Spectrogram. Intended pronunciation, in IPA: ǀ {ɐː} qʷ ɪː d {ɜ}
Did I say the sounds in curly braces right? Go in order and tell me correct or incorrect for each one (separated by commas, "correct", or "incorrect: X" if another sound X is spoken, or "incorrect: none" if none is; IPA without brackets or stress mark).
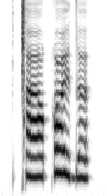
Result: incorrect: aː, correct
